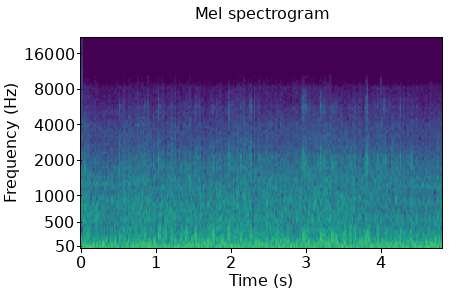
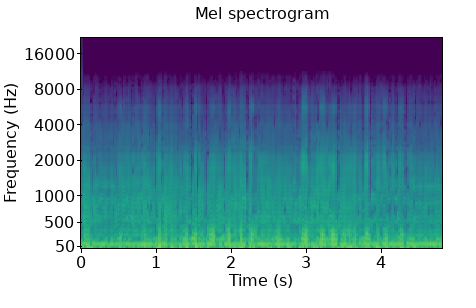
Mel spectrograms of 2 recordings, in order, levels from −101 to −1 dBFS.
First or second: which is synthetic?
second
